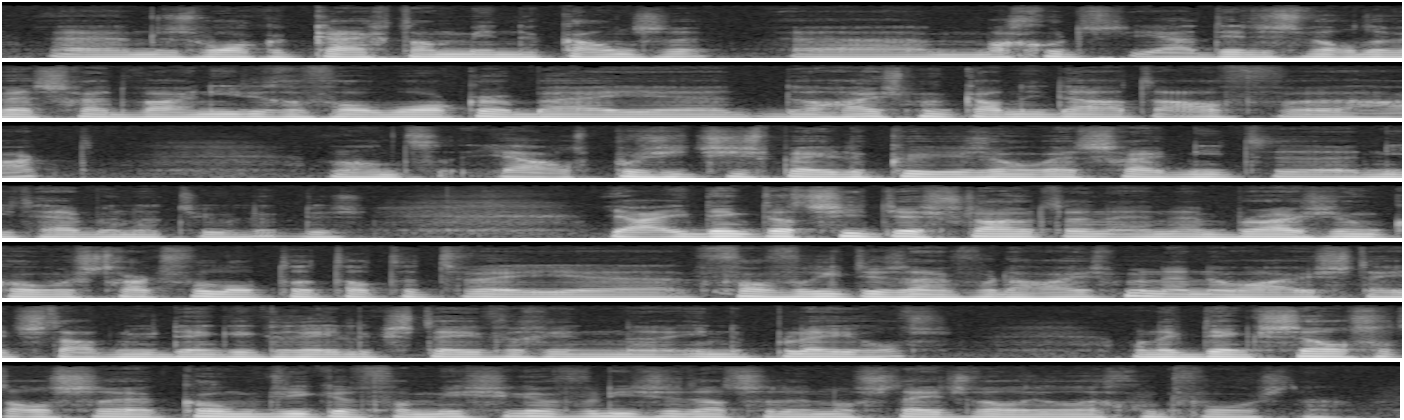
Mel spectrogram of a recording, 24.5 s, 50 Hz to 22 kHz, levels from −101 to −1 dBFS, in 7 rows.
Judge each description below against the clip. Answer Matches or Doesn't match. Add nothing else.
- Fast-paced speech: Matches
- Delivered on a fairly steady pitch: Matches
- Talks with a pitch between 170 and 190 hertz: Doesn't match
